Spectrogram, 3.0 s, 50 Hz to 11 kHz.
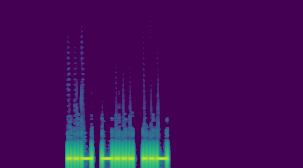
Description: Morse code, heard as a keyed tone, about 34 wpm, 700 Hz. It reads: UBU
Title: All Cut Numbers - 3-Digit 35wpm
